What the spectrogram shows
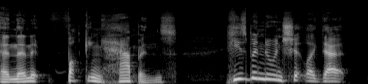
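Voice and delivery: ordinary delivery

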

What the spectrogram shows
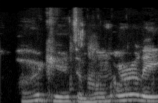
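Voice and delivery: warped, slowed, drawn-out demon voice. Retelling an old commercial, he replays the kid's line in a slowed-down demon voice. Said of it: "Play that shit back slow".

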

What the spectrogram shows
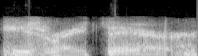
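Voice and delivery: imitated dazed, trance-like tone. Retelling what the wife said while staring behind him: imitating a dazed, trance-like voice. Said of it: "in a daze, like, in a trance".

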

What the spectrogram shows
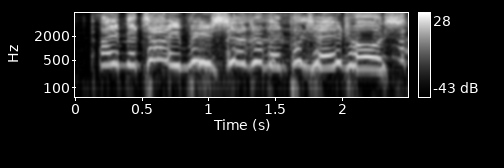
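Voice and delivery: mock leprechaun voice. Joking about a watch-selling character, put-on irish accent. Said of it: "He's a leprechaun".

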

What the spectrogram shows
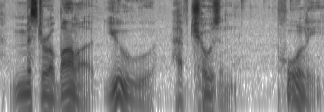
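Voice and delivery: put-on very low, slow, rumbling deep voice.

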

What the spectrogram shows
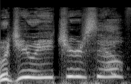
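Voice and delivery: seductive put-on voice. Asking a silly question to the others: seductive Will Ferrell voice.

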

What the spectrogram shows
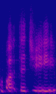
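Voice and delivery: put-on priest voice, very high, slow, pleading.

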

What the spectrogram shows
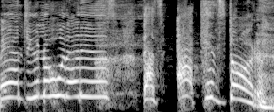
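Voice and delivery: mock shout, high-pitched.

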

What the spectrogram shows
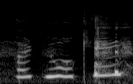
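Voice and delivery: put-on very gentle, high German accent. Retelling a stranger in the next bathroom stall asking after them, gentle german accent. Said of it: "in this very gentle German accent".

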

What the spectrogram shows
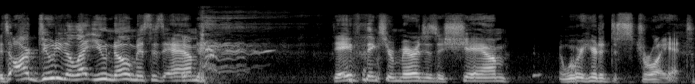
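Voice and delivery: dry, sarcastic, fake-serious put-on solemnity. Continuing the mock announcement to the wife: mock-serious sarcastic tone. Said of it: "you're being sarcastic".

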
